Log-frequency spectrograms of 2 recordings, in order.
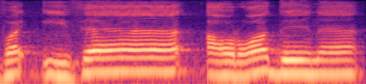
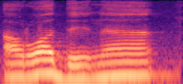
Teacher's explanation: اردنا میں دال ساکن ہے لیکن چونکہ یہ حرف قلقلہ ہے تو ناظرین آواز لوٹتی ہوئی محسوس ہونی چاہیے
